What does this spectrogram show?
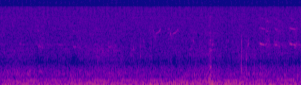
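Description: Faint outdoor ambience at a waterhole: scattered short, high bird chirps, more of them in the second half, over a steady low background rumble, with a soft click about four seconds in.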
